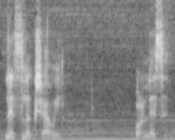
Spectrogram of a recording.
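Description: A very low, solemn voice of a mysterious astral guide played by a male actor, measured and commanding. The delivery is calm and cryptic, in the manner of a science-fiction audio drama, with music underneath. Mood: calm, probing. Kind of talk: scripted audio drama acting.

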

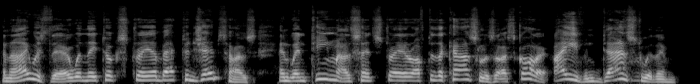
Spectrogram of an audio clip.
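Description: A man's voice: high-pitched, very animated, normal speed, fairly bright tone, pitched above the performer's own voice. A man voicing a spirited, defiant teenage village girl who speaks in an accusing, insistent way in a storybook reading.

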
